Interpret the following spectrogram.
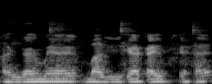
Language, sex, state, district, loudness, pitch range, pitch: Hindi, male, Bihar, Saharsa, -24 LUFS, 120-125 Hz, 125 Hz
